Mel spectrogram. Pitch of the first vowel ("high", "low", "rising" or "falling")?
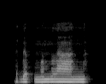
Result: low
